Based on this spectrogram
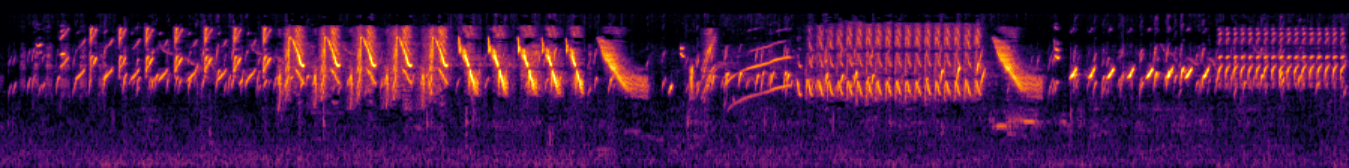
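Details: European goldfinches in group song, with twittering and mating calls meant to stimulate silent males to sing: fast bright chirps, then buzzy trilled runs and rapid repeated notes in blocks, high-pitched and dense.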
